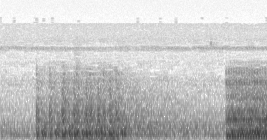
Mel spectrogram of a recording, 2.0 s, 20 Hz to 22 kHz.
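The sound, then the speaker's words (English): Machine gun fire near midnight outside a home off the Yellow River, at least two kinds: a dense, continuous rumbling rattle with no clear separate shots, growing louder and fuller near the end. “That's at least two different kinds of machine gun fire. It's 11:55. Almost midnight last night.”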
